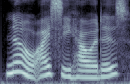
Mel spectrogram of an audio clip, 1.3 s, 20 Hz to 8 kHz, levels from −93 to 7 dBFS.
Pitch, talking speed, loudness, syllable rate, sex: 230 Hz, 275 wpm, -14 LUFS, 5.0 syllables/s, female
